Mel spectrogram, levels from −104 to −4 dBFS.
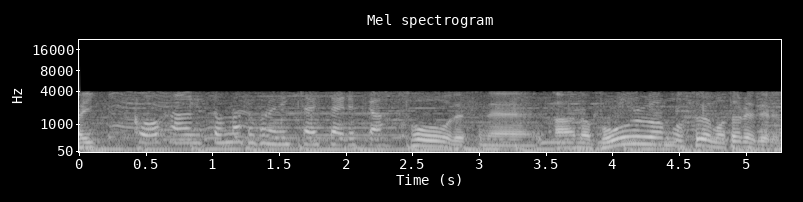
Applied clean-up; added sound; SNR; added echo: none; none; none; none.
